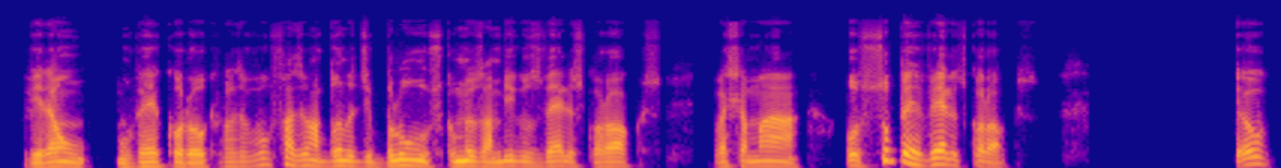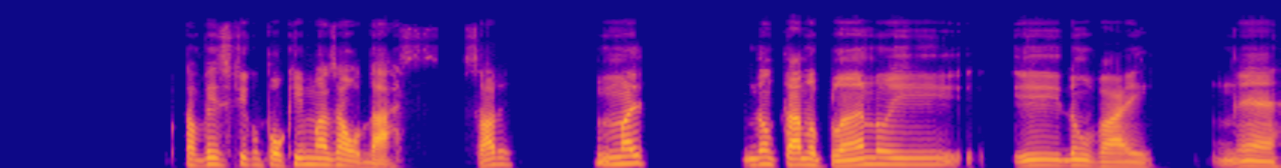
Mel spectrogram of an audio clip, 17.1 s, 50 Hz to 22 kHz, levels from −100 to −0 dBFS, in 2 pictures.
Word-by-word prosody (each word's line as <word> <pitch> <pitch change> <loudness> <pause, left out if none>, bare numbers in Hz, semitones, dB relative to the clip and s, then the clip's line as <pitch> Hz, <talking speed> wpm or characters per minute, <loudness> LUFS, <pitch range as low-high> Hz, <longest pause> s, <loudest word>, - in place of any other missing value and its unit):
virar 95 +3 +3
um 100 -4 +2 0.2
um 95 - -2
velho 105 +2 +2
coroco, 95 -1 +1
mas 105 +1 -6
eu 110 - -7
vou 140 +5 -6
fazer 140 -2 -1
uma 120 -2 +2
banda 120 +2 +2
de 110 +1 -5
blues 115 +1 +2
com - - -1
meus 115 0 +5
amigos 105 0 -1
velhos 110 -1 0
corocos, 105 0 -1 0.3
vai 110 - -2
chamar, 110 -1 +1 0.3
Os 130 -1 +1
Super 225 - +4
Velhos 140 -2 +3
Corocos. - - -3 1.3
Eu 155 +1 0 1.3
Talvez, 140 0 -1
fique 145 0 -6
pouquinho 140 +2 0
mais 145 -2 +1
audaz, 95 - +1 0.3
sabe. 140 +4 -1 0.5
Mas 170 +3 +2 0.7
não 155 +3 -1
está 140 0 +5
no 140 -1 +1
plano 140 +6 +1
e 150 0 -5 0.4
e 130 +3 -1
não 130 0 -1
vai, 105 -2 0 0.4
né. 110 -3 -2
120 Hz, 145 wpm, -24 LUFS, 105-140 Hz, 1.3 s, meus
